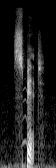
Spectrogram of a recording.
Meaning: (noun) 1. A thin metal or wooden rod on which meat is skewered for cooking, often over a fire 2. A generally low, narrow, pointed, usually sandy peninsula or bar
- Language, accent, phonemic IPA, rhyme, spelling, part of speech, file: English, General American, /spɪt/, -ɪt, spit, noun / verb, En-us-spit.ogg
